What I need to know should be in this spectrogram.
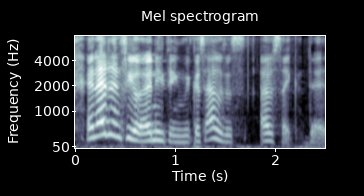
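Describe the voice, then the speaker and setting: A woman speaks with lively intonation at a medium pitch. She has a slight Filipino accent. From Philippines. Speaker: podcast guest. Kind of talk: casual chat.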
